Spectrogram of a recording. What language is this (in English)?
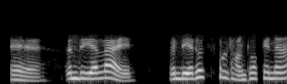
Bodo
